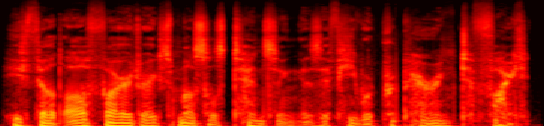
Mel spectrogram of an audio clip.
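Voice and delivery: plain reading voice

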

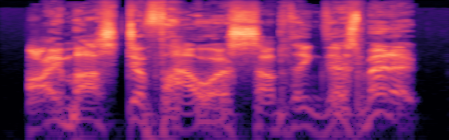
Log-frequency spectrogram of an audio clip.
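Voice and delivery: loud, high roar of a ravenous monster; enraged dragon bellow. A narrator's reading. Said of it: "he bellowed".

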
